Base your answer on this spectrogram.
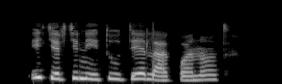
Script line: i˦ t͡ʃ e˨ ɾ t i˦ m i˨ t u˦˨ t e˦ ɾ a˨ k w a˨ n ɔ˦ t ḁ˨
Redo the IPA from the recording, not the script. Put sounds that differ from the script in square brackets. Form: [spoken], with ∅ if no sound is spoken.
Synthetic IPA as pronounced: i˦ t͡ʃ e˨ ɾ [t͡ʃ] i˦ [n] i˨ t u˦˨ t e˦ [l] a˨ k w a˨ n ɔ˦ t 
